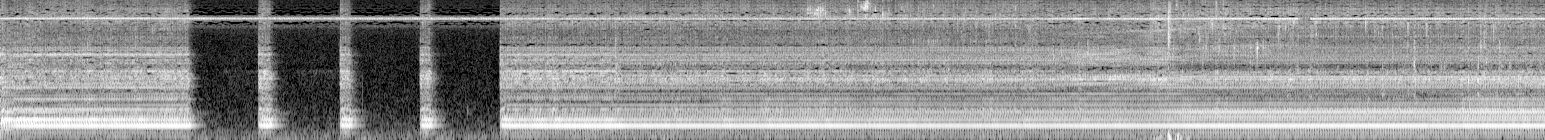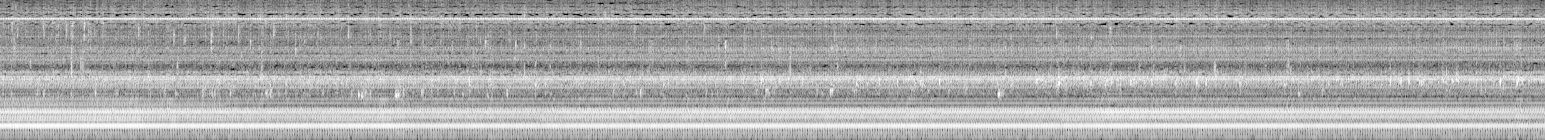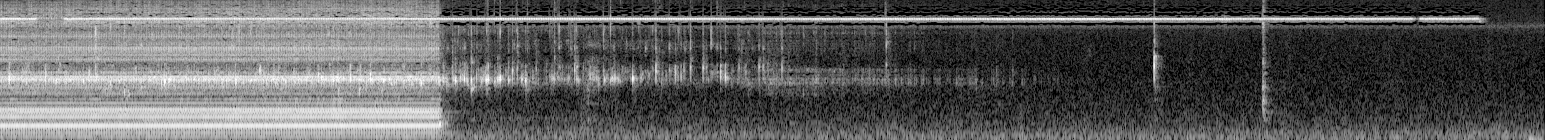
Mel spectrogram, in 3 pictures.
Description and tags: Sound of my Breville Icon Triple Pump Espresso Machine making a cup of espresso.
